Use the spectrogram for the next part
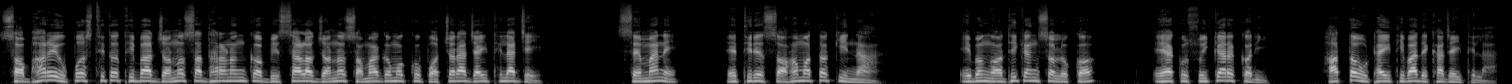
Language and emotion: Odia, neutral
